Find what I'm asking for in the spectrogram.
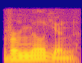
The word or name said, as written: vermillion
